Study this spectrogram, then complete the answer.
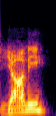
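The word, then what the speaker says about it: Yoni: Is it pronounced Yanni? Y O N I. Yes. What's up, Yonyi?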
